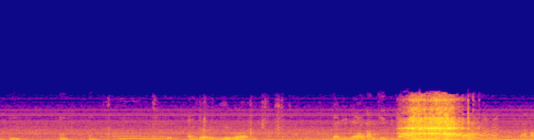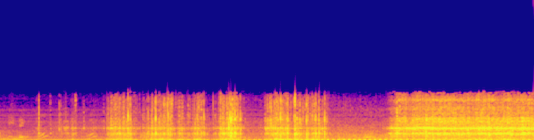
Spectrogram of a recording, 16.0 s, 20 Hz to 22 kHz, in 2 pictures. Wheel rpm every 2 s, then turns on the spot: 0, 0, 0, 30, 0, 20, 20, 90.
10-14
